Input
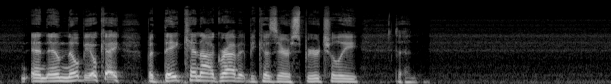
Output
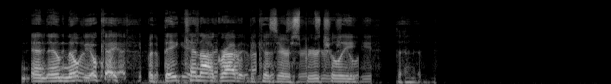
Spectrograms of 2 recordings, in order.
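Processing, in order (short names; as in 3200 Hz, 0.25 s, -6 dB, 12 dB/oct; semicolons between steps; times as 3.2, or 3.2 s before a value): reverse delay 0.128 s, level -9.5 dB; gate -38 dBFS, range -18 dB; ten-band EQ 125 Hz -11 dB, 250 Hz -5 dB, 500 Hz -7 dB, 1000 Hz +9 dB, 2000 Hz -5 dB, 4000 Hz -9 dB, 8000 Hz +11 dB; downsampling 32000 Hz; high shelf 3300 Hz -10 dB; gain -1 dB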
